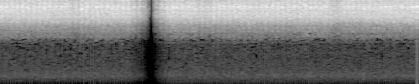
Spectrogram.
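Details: Male crickets chirping through stridulation give a steady, high, ringing trill. It cuts out abruptly for a split second just past two seconds, then resumes unchanged.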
